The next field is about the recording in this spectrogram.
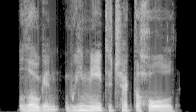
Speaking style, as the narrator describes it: Allison directed urgently

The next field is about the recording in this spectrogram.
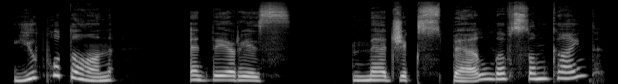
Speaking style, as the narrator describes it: she said slowly

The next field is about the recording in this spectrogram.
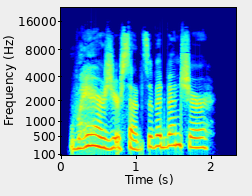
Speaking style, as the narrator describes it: he chuckles

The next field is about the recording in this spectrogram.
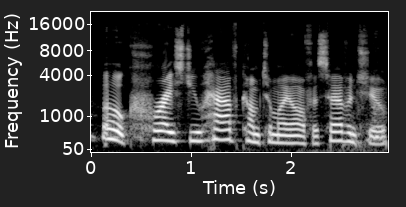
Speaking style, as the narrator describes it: He snarled and huffed out a laugh at the same time

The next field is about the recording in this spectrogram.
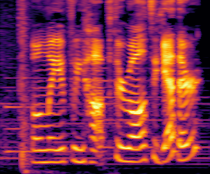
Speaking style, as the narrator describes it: replied Nona with a laugh

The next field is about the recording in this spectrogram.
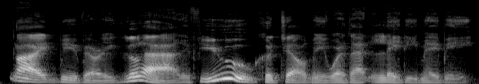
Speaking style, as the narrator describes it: Peters answered coolly

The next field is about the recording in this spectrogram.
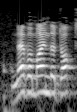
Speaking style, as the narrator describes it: the young man cried out

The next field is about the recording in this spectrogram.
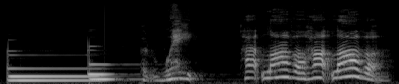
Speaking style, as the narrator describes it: yells Soso

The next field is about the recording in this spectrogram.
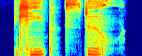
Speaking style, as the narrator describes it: Dean murmurs

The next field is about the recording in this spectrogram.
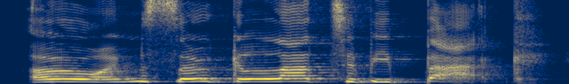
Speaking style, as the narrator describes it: he said, laughing

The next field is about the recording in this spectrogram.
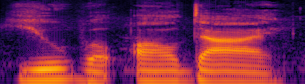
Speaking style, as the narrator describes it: said Grandmère, her voice flat

